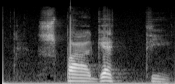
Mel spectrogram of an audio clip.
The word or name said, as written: spaghetti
